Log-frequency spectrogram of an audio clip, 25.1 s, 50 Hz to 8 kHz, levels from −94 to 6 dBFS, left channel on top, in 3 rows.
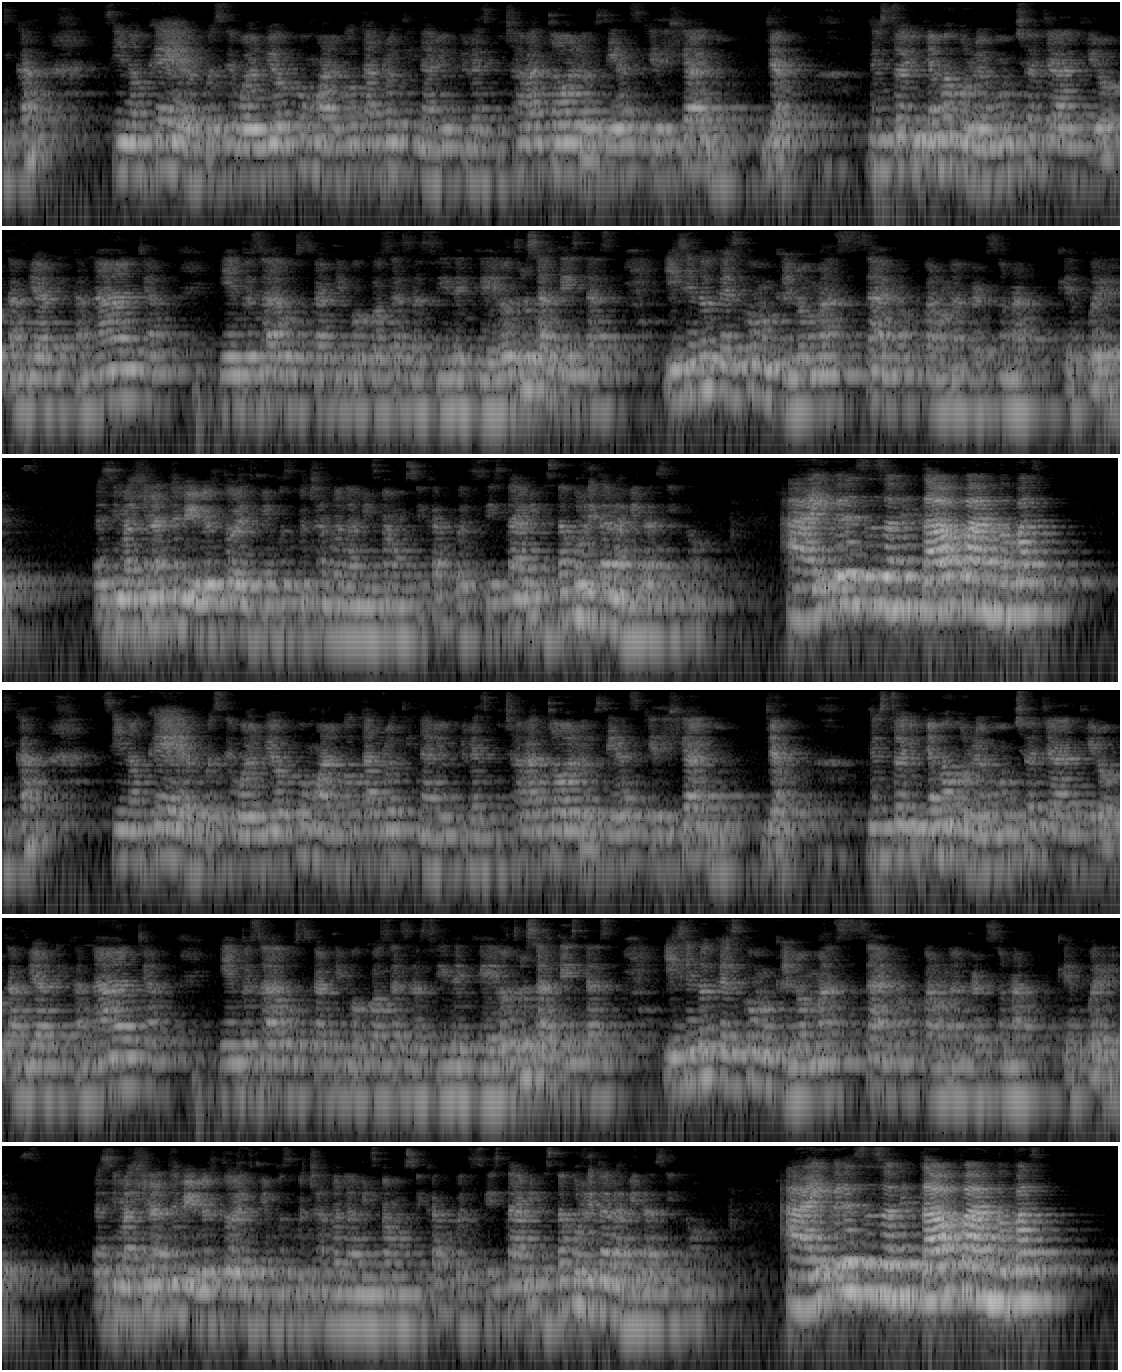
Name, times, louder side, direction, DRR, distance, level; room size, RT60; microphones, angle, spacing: voice 1, 0.0-16.8 17.4-22.0, left 2 dB, 35° right, -4 dB, 0.8 m, -39 dB
voice 2, 22.6-24.6, right 2 dB, 65° right, -3 dB, 0.5 m, -29 dB
4.0 x 2.3 x 2.6 m, 1.1 s
head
